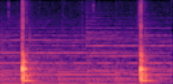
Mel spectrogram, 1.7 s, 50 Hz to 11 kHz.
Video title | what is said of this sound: Jamaica Magazine 18/12/2020 | gave you that sound because it's hollow inside the more it grows all the more it expands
